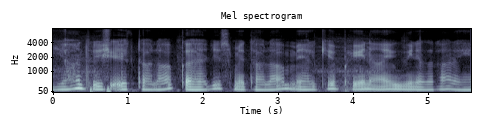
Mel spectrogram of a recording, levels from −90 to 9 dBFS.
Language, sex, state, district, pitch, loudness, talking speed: Hindi, male, Jharkhand, Ranchi, 130 Hz, -22 LUFS, 180 wpm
